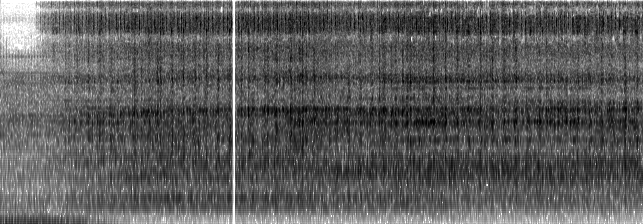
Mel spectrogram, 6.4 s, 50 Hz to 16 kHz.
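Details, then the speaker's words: 2010 Jeep Patriot Sport 2.0 at steady idle: fast light metallic chatter at engine front; first blamed on power steering pump, replaced without cure, then pulleys; alternator replacement fixed it. "2010 Jeep Patriot sport 2.0 weird noises coming from the engine I thought it was the power steering pump"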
